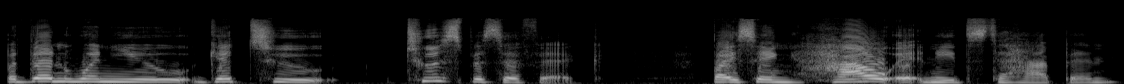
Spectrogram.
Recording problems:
distortion; heavy; 8 dB below the speech
wrong speed and pitch; too slow and too low; 0.5 times normal speed

